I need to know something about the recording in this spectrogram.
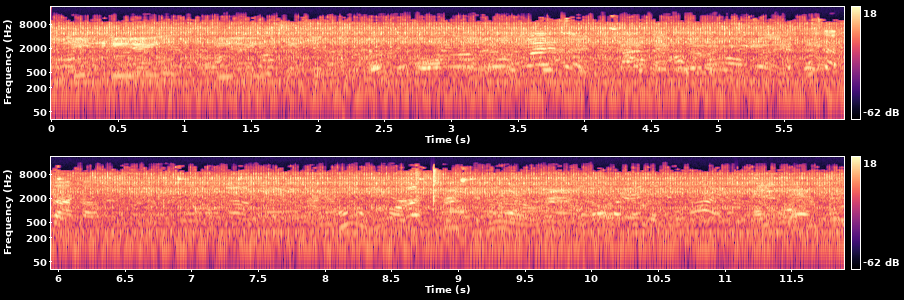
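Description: A man in a truck talks loudly with a man beside it.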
